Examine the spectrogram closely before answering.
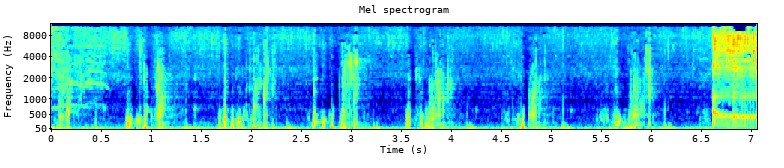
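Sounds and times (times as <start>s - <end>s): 
woman gulping beer from a prosthetic leg at a basketball game: 0.0s - 7.0s.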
